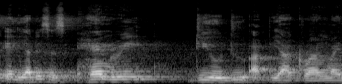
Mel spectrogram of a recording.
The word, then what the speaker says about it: Henry Dodu Apiakran: So that is my name Henry Dodu Apiakran.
